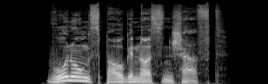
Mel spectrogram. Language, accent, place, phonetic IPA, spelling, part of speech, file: German, Germany, Berlin, [ˈvoːnʊŋsbaʊ̯ɡəˌnɔsn̩ʃaft], Wohnungsbaugenossenschaft, noun, De-Wohnungsbaugenossenschaft.ogg
- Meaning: housing cooperative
